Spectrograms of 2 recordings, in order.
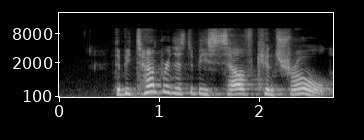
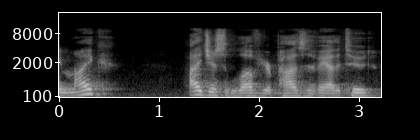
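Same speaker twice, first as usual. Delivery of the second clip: deadpan sarcastic praise, lower than usual; retold sarcasm; 5 semitones lower, 4 dB quieter than usual. Someone in authority telling Mike about his attitude, understated sarcasm. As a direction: quote a dry, understated jab, pitched low. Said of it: "He was being sarcastic".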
